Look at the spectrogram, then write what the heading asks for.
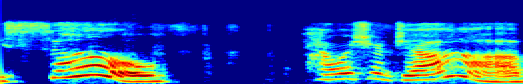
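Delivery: high, swooping questioning tone, "so" drawn out. Imagining her asking the scapegoat child about the job, imitating a questioning tone. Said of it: "with a question in the voice".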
